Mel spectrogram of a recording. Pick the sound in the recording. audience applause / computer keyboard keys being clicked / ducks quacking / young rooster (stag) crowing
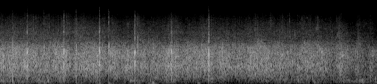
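audience applause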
